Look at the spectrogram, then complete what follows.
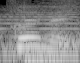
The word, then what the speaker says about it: Koenig: Il giorno prima aveva scoperto Koenig Island. La pronuncio così rispetto al Coney attuale perché Koenig, nella lingua degli olandesi, vuol dire coniglio e ne trovo tantissimi.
